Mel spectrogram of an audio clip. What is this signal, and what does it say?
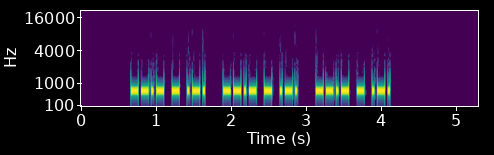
Morse code, heard as a keyed tone, about 34 wpm, 700 Hz. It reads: QTR QTR QTR
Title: Q-Codes Repeated 3x 35wpm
